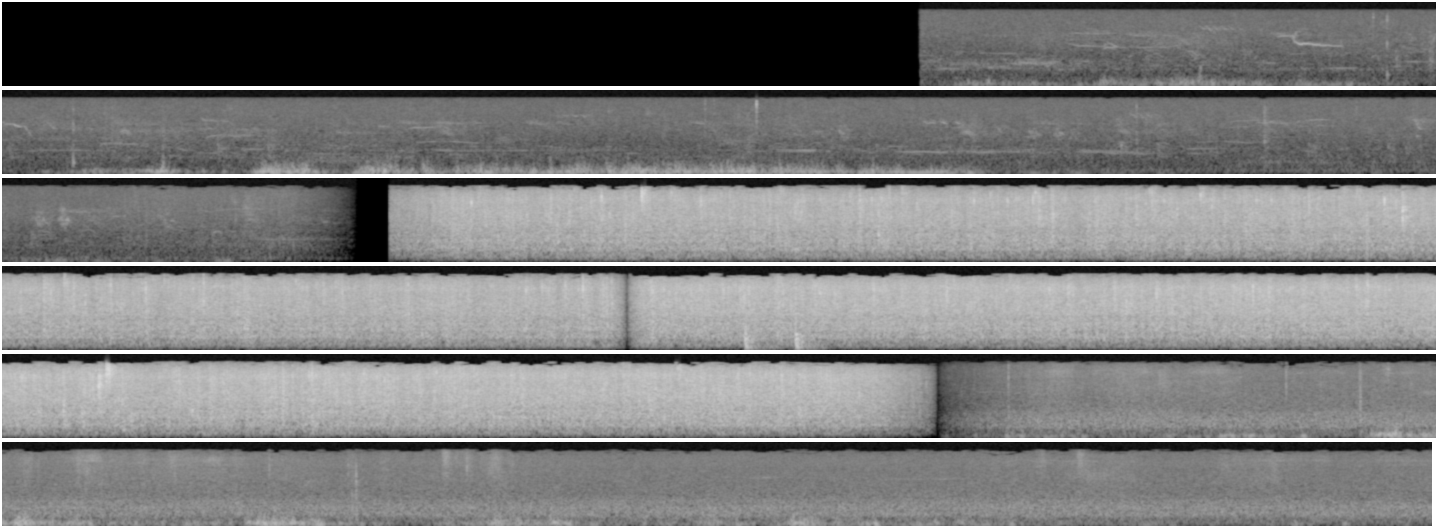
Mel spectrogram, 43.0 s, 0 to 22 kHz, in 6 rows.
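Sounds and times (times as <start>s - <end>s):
soft bird chirps: 4.7s - 16.1s
steady rain falling: 16.3s - 33.4s.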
